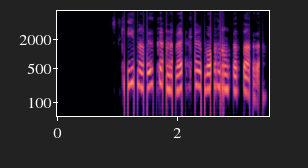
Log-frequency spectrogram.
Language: Icelandic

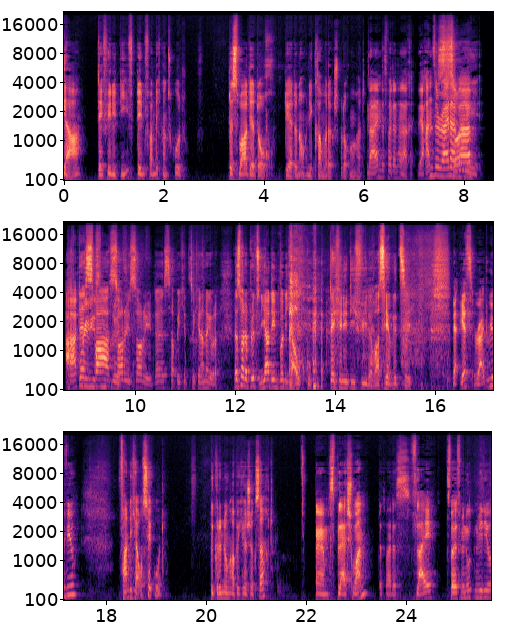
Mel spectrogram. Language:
German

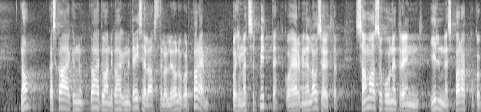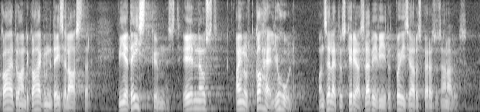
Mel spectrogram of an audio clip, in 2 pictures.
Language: Estonian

